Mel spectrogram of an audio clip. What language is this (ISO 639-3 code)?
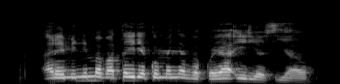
kik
